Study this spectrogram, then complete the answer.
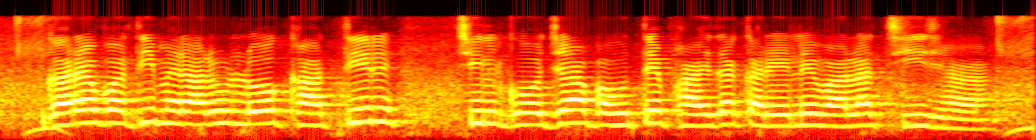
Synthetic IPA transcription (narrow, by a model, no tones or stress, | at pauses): ɡɐɾəbʋət̪imeɾaːɾuloːɡ̚kʰːaːt̪ɪɾ | t͡ʃɪlɡoːd͡ʒabɐɦʊt̪efaːjd̪akɐɾeːleʋaːlat͡ʃiːzɦɛː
